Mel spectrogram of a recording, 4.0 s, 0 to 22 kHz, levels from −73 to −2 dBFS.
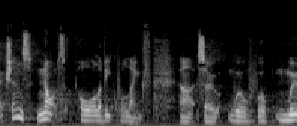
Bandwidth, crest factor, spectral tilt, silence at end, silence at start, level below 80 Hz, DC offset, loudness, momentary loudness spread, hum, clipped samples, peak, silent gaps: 11.5 kHz; 22 dB; -4 dB/octave; 0 s; 0 s; -66 dBFS; 0.2%; -28 LUFS; 12 LU; none; under 0.1%; -6 dBFS; none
